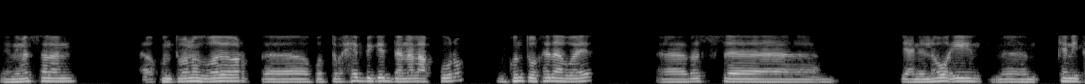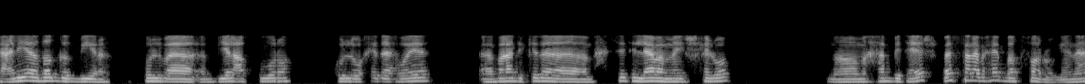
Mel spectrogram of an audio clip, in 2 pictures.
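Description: Nothing in this speech clip stands out as a fault, just the ordinary G.711 telephone coding you'd expect on a phone line, with the sound stopping short of about 3.8 kHz.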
